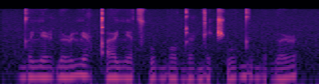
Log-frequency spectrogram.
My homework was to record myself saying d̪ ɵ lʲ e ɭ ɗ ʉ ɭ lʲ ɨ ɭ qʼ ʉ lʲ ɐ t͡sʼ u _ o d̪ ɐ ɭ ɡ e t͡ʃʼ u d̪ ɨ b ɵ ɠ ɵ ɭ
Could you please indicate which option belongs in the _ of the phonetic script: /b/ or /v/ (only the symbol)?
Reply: b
